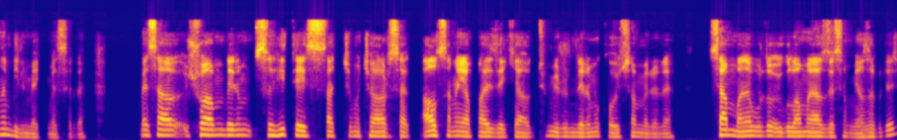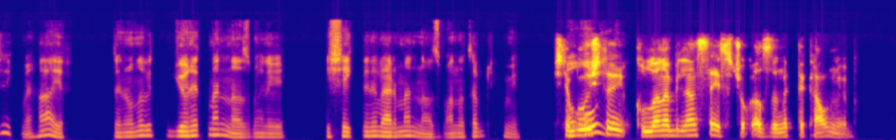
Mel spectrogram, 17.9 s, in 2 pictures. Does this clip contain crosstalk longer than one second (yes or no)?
no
